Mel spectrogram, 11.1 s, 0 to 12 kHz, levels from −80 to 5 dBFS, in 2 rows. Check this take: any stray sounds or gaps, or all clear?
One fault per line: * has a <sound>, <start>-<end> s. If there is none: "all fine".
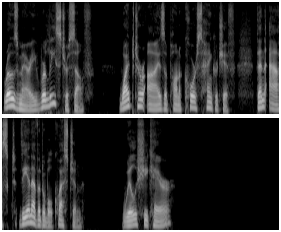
all fine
